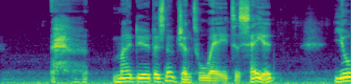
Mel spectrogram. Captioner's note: sighs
